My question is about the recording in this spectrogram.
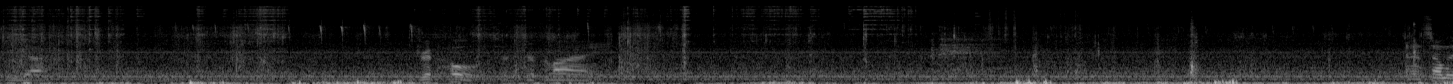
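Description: Handling of thin wire garden stakes and a plastic bag while pinning drip irrigation lines: scattered light metal clinks, knocks and rustling, with a few louder knocks about two, ten and twelve seconds in. A steady low hum runs underneath.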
